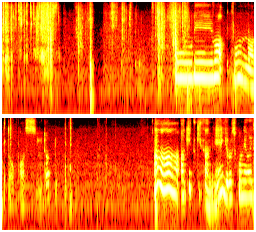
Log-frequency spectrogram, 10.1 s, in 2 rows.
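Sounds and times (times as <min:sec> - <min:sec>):
brown paper envelope crinkling and rustling as it is taken out: 0:00.0 - 0:03.9
speech: 0:03.5 - 0:06.2, 0:08.1 - 0:10.0.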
